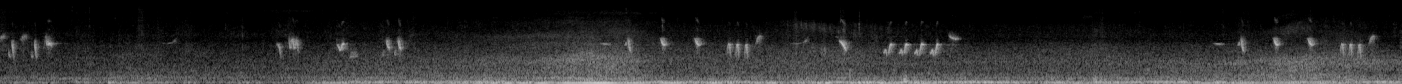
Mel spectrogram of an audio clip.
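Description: Small birds chirping in short clusters every few seconds, over a steady low rumble that swells about halfway through.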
